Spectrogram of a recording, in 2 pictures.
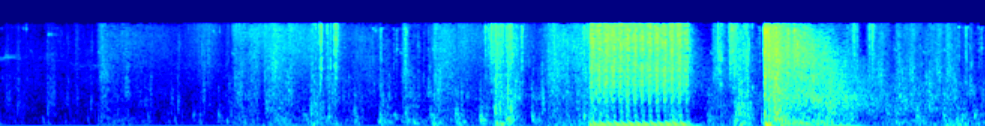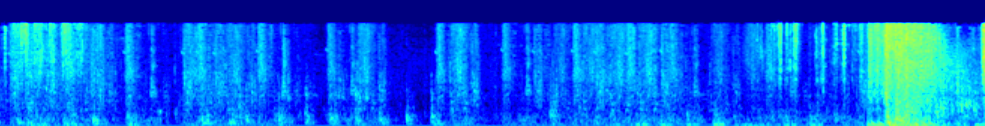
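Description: Wooden panels clack into place in quick bursts.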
